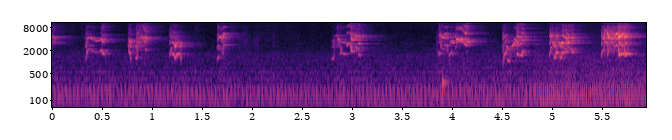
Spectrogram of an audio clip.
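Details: Male black-naped oriole in breeding season, when males call to attract females, giving harsh, nasal, mewing squawks, about two a second in loose bursts, over a faint low hum.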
